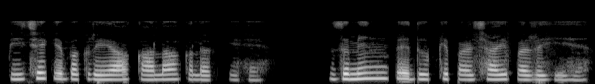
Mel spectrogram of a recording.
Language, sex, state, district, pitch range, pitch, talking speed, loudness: Hindi, female, Arunachal Pradesh, Lower Dibang Valley, 215-245 Hz, 230 Hz, 150 wpm, -18 LUFS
